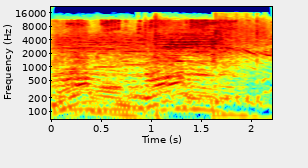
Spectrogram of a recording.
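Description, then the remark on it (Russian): A car engine revs hard and accelerates, its loud, throaty roar climbing in pitch over about two seconds with no pauses, with no voices. “готовы ли вы от души надавить на акселератор? Дави на газ.”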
